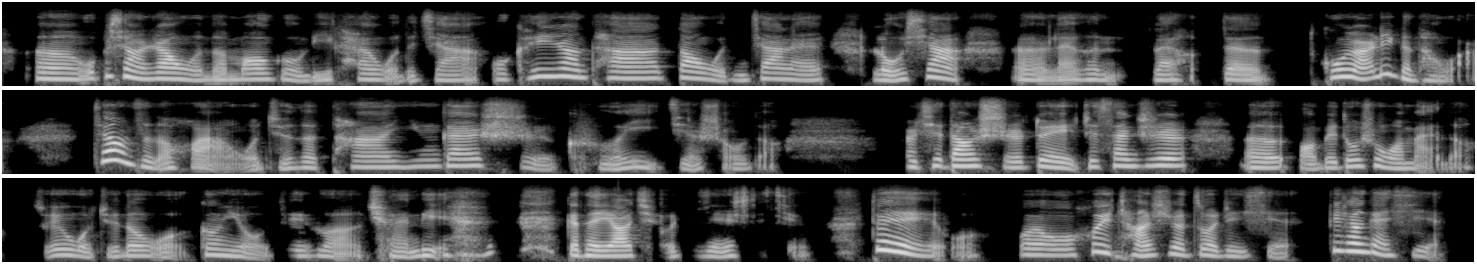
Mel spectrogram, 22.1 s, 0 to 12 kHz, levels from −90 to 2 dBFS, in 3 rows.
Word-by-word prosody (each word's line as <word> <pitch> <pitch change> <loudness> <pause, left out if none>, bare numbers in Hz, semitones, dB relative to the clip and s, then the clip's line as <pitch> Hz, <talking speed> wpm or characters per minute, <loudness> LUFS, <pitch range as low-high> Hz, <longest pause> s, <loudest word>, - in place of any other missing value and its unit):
嗯， 205 -2 +3
我 - - -2
不 - - -7
想 270 -7 +4
让 210 -1 +5
我 170 - -3
的 90 - -2
猫 195 - +2
狗 190 -3 -5
离 90 - -5
开 190 - -3
我 185 - -3
的 150 - -8
家， 170 0 -3
我 195 - -6
可 245 - -5
以 285 - +3
让 285 -2 +4
他 225 -1 +2
到 230 0 +2
我 175 -5 -3
们 165 - -9
家 210 +3 +1
来 175 -2 -3 0.2
楼 175 -1 +1
下， 230 0 +3 0.2
呃， 90 -1 -1
来 90 +2 -2
来 90 0 -3 0.2
来 - - -2 0.2
在 85 0 -1 0.2
公 275 +1 +3
园 270 - +7
里 360 - 0
跟 - - 0
它 - - -5
玩 - - -7
儿。 - - -8 0.4
这 420 - +1
样 435 -4 +8
子 - - -3
的 - - -1
话， - - 0
我 - - -7
觉 160 - -7
得 185 0 -2
他 200 +2 0
应 215 +3 -6
该 240 0 +3
是 165 - -3
可 145 0 -6
以 195 +1 -5
接 - - -8
受 - - -7
的， - - -14 0.6
而 210 - -1
且 240 +4 -1
当 235 0 +7
时 185 -5 +2
对， 190 -4 +2
这 210 - -4
3 240 +2 +2
只， 245 +1 +3 0.2
呃， 185 -1 +1
宝 145 - -1
贝 180 - -2
都 220 - 0
是 235 - -2
我 170 - +1
买 165 - -3
的， 185 - -11
所 190 - -6
以 - - 0
我 185 -5 -1
觉 160 +3 -8
得 180 0 +1
我 - - -5
更 210 -3 -1
有 170 - -4
这 180 -1 -8
个 175 -1 -3
权 155 -2 -1
利 190 +2 -1 0.6
跟 195 - +5
他 185 - +7
要 175 0 +7
求 180 - -4
这 170 0 -27
件 165 0 -3
事 180 - -6
情， - - -13 0.3
对， 300 - +6
我 - - -11
我 215 - -2 0.2
我 200 - -1
会 305 +1 +3
尝 180 -6 +4
试 210 - -4
着 225 - +2
做 200 0 0
这 170 -2 -5
些。 170 - -10 0.2
非 350 - 0
常 325 -1 +7
感 275 -7 +1
谢。 175 -4 -10
195 Hz, 285 characters per minute, -22 LUFS, 175-230 Hz, 0.6 s, 样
